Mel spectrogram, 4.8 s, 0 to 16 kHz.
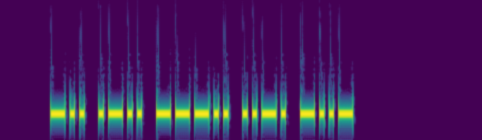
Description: Morse code, heard as a keyed tone, about 25 wpm, 700 Hz. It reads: DL8FX
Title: DXCC-100 Call Signs - 5 Characters - Repeated 3x - 25wpm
